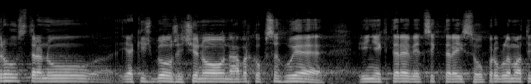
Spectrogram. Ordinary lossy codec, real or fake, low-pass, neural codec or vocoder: MP3, 64 kbps; real; 14.4 kHz; none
